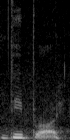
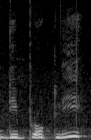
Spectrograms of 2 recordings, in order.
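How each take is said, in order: First: The name is said differently from its spelling. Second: The name is read out following its spelling. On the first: "but we pronounce as" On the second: "kalau ejaan dia macam ni"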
